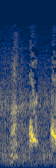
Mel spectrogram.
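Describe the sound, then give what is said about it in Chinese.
The dog Bremen barks in a short series of three loud, rough barks at an even pace, the last two strongest, with no voices. “这个时候布莱梅知道了，他在向车把式喊着。”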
